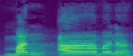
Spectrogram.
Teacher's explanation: digarisbawahi ada nun sukun Kemudian bertemu dengan Hamzah atau alis jadi dibaca jelas karena nun mati bertemu huruf alif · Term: izhar halqi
